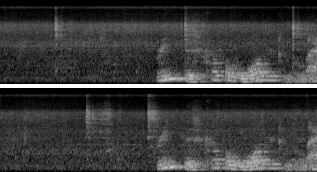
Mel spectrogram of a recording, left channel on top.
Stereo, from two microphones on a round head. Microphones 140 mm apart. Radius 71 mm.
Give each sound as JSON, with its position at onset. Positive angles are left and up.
{"t": 1.6, "sound": "a man speaking", "side_deg": 75, "distance_m": 2.0}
